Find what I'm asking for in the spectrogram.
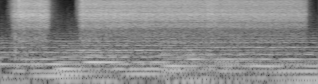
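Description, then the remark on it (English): A can of maximum strength hairspray sprays in a loud, steady hiss. The first can is nearly empty and is discarded, then after a brief pause a fresh can gives one long continuous spray as it is applied liberally to a hairstyle. No one speaks. “Scrambling back into her bedroom, Isabel reached for a can of maximum strength hairspray.”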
